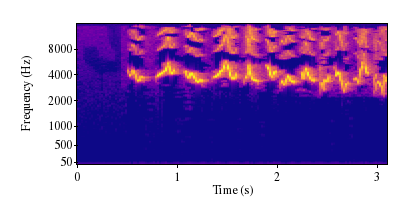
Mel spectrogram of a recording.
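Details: Ultramarine grosbeak singing, recorded for training a pet grosbeak: after a brief pause, a quick string of slurred, bouncing whistled notes, about three a second, runs on without a break to the end.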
